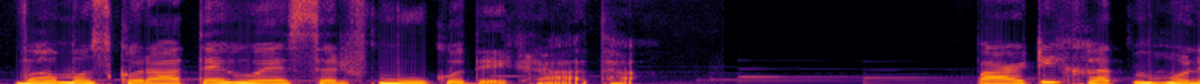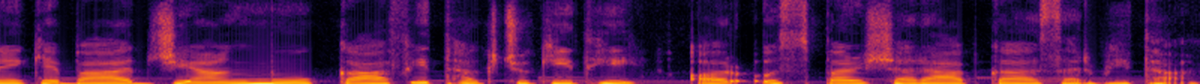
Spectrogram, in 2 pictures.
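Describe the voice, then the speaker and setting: A woman narrating a drama recap in a smooth, even storytelling delivery. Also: high voice, moderate pace, faint music behind.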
